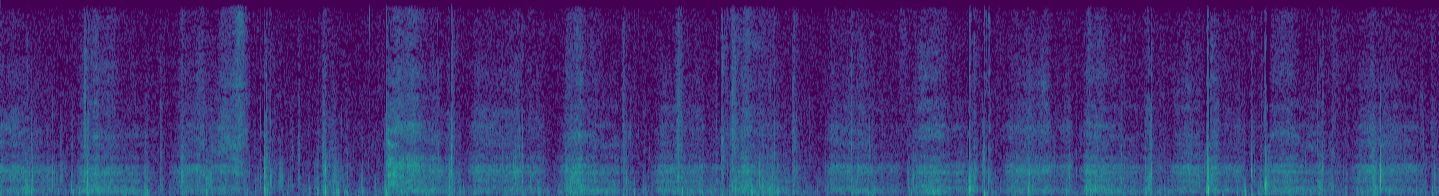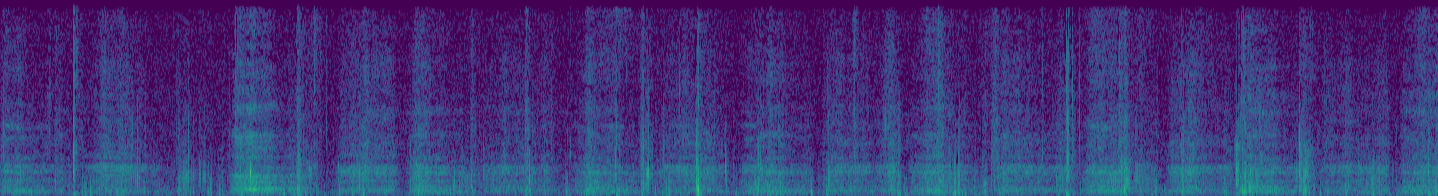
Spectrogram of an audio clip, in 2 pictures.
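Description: Footsteps crunch quickly over dry leaves and dirt.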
